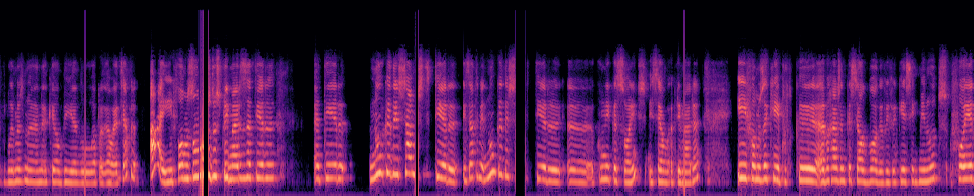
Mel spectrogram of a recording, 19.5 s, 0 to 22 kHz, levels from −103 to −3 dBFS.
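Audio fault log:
1.69 to 13.70 s: Bluetooth dropout, at 1.69 to 1.72, 3.98 to 4.17, 8.30 to 8.38, 10.32 to 10.51 and 13.67 to 13.70 s. The speech drops to silence, then resumes as if it had played on. Gaps come in steps of about 23 ms, which fits lost wireless packets. The 3.98 s event is broken into scattered gaps. Late packets were likely discarded.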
